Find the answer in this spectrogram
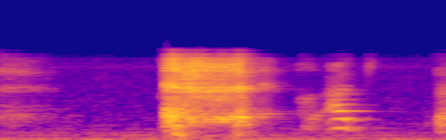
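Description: A woman coughs once, loudly, about a second in, followed by a short voiced sound from her throat.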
